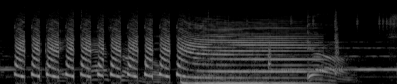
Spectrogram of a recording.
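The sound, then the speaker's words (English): A rapid burst of about nine short, blaring air horn sound-effect blasts, followed by one long sustained horn blast that wavers and fades out near the end, loud. “Let me throw on some air horns for that.”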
